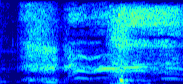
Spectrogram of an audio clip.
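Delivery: squeaky burst of laughter; high laugh. Real, not acted. Co-host cracks up at his own story, high laugh.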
